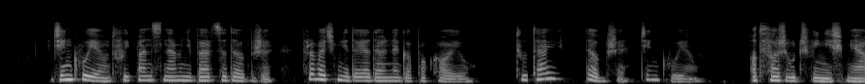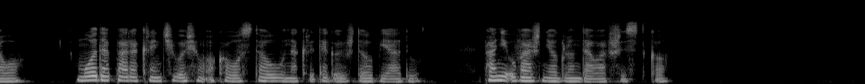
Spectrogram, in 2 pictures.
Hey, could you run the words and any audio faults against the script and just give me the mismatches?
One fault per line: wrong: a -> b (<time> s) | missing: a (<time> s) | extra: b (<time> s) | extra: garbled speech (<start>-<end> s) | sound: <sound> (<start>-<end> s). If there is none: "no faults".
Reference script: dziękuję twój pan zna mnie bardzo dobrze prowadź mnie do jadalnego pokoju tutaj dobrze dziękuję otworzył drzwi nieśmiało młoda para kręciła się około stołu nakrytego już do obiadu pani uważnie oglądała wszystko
no faults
